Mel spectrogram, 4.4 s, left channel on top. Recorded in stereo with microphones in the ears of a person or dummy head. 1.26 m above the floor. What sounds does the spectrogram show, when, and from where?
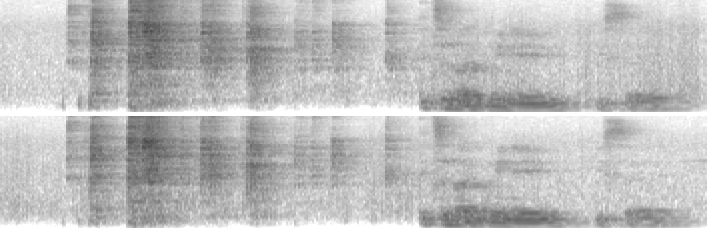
0.4 s crushing: 50° right (ahead or behind), 1.5 m
2.6 s a man speaking: 40° right (ahead or behind), 1.6 m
